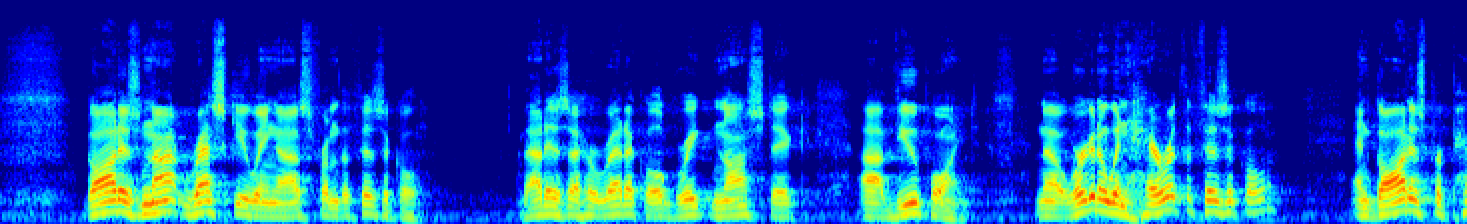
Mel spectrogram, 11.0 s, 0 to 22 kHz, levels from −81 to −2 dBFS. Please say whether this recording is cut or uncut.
uncut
